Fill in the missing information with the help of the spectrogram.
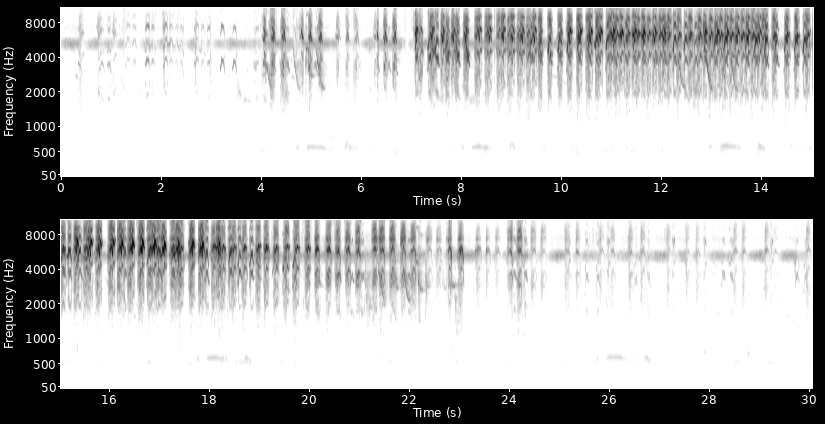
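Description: Common myna nestlings begging in the nest: a fast, raspy, high-pitched chirping that breaks out briefly about four seconds in, then runs loud from about seven seconds to about twenty-two seconds before dying away. A steady high-pitched whine sits underneath throughout.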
